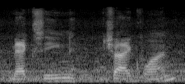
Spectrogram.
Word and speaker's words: Maxine Chaikouang: We're at HiFi Gym with Maxine Chaikouang. Did I come close to pronouncing that correctly? Yes, okay. very close.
